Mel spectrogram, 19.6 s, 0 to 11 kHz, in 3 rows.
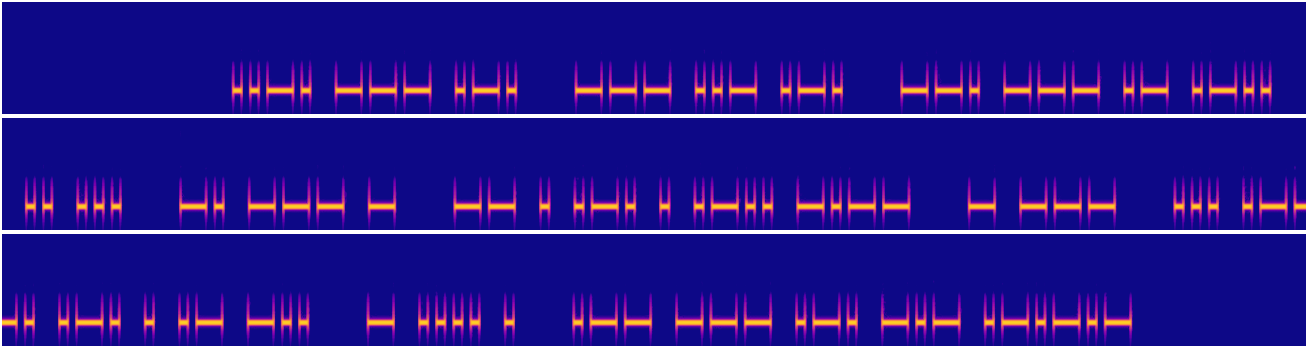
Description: Morse code, heard as a keyed tone, about 28 wpm, 700 Hz. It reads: FOR OUR GOAL IS NOT MERELY TO SPREAD THE WORK.
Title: Sentences from Top 1400 Words 28wpm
